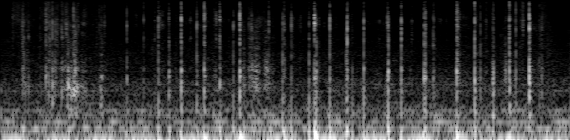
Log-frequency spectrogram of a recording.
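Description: Fingernails tapping and scratching on a glittery police-style cap, an irregular run of light, crisp taps that grows denser from about a second in.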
